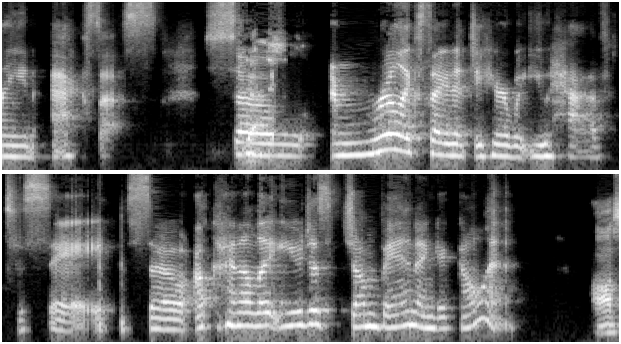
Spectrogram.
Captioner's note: excited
